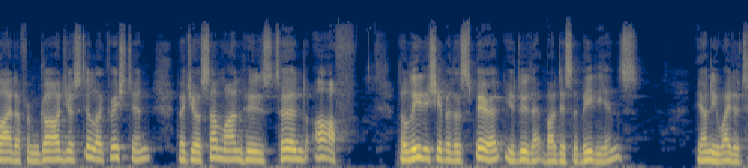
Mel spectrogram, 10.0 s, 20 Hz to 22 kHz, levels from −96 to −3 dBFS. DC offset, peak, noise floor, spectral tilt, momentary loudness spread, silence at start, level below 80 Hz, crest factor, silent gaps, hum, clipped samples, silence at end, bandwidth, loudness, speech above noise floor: under 0.1%; -4 dBFS; -68 dBFS; -6 dB/octave; 9 LU; 0 s; -56 dBFS; 20 dB; none; none; under 0.1%; 0 s; 13.5 kHz; -25 LUFS; 44 dB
